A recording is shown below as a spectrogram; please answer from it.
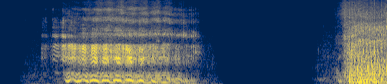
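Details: A horse gives one long, wavering neigh of about two seconds with a trembling, vibrato quality, followed by silence and then a sudden rough, noisy burst.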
